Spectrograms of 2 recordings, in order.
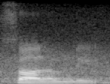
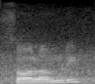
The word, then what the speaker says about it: solemnly: और जब उसने सुना तो देखिए क्या रिएक्शन थी, जो looked at हिम सॉलमली, okay, यहाँ एन साइलेंट है, SOLEMNLY का, तो जो लुक्ड एट हिम सॉलमली, जब उसके फादर ने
